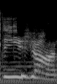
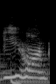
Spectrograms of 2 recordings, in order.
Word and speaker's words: Dijon: It's Dijon. I've been saying Dijon because my fucking Spanish brain Dijon. kicked in.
